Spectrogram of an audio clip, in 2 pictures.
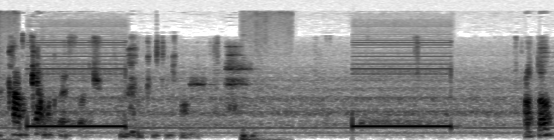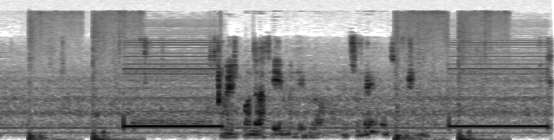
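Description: A phone rings in repeated, steady bursts.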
